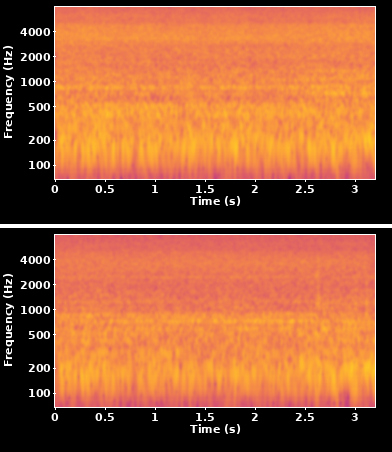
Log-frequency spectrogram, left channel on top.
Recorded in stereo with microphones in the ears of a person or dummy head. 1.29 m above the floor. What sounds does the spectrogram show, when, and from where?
Only background noise.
